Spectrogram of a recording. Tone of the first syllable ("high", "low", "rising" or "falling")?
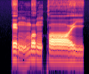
low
